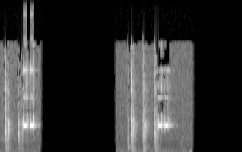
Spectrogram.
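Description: Camera sound effects: a quick run of shutter-like clicks ending in a short high beep, heard twice, with the beeps just over a second apart.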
